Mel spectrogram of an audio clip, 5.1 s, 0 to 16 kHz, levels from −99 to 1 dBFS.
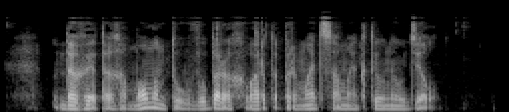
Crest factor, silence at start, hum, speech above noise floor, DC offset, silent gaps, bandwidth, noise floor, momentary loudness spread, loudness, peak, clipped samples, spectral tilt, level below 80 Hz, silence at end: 24 dB; 0.2 s; none; 42 dB; under 0.1%; none; 9.6 kHz; -73 dBFS; 9 LU; -32 LUFS; -8 dBFS; under 0.1%; -4.5 dB/octave; -68 dBFS; 0.75 s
